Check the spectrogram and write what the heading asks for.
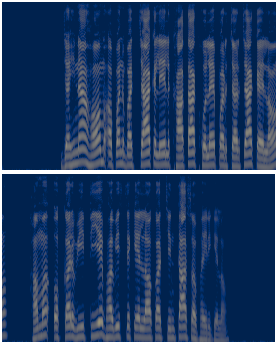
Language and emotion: Maithili, sad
